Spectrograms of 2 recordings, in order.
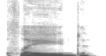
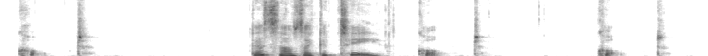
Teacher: so that one sounds like a D. Played. Cooked. That sounds like a T.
